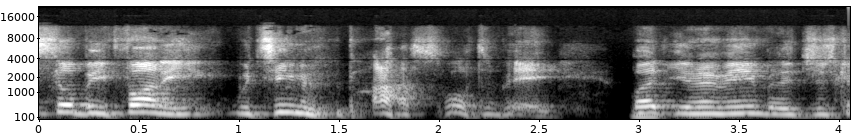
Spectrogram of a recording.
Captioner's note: laughing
